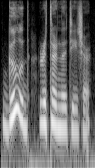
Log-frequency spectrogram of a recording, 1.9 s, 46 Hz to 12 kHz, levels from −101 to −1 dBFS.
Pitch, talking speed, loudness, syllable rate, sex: 195 Hz, 125 wpm, -17 LUFS, 5.1 syllables/s, female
